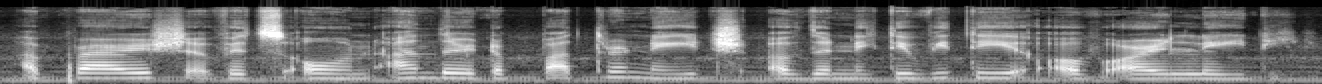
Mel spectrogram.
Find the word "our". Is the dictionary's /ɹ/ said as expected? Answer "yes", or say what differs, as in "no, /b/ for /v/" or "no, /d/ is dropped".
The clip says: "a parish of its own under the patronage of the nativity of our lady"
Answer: yes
